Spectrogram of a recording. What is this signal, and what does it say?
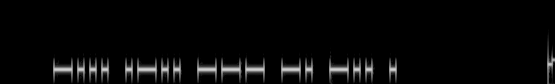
Morse code, heard as a keyed tone, about 20 wpm, 700 Hz. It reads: BLONDE
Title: 6 Letter Words - First 3 Letters Given - 20wpm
